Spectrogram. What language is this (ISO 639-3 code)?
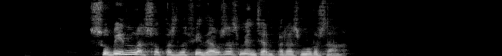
cat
